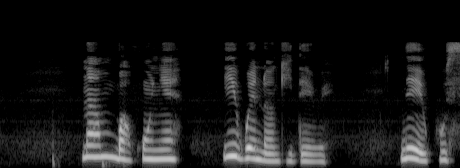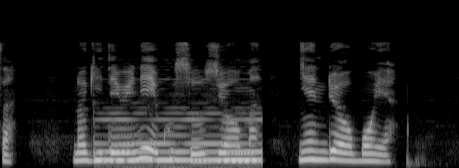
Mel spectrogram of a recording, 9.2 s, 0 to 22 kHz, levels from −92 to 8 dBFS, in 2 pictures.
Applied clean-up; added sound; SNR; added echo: none; Organ; -2 dB; none.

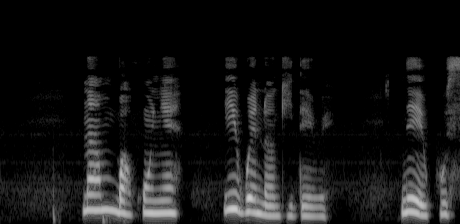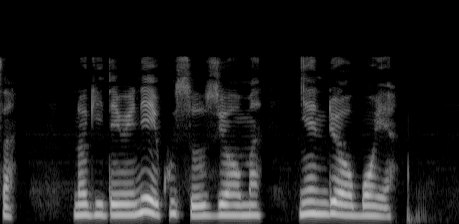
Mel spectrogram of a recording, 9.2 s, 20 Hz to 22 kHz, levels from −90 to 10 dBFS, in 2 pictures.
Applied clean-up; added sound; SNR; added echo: none; none; none; none.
